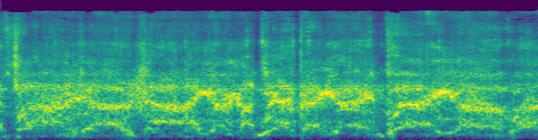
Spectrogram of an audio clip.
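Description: Isolated harsh deathcore vocals: a continuous screamed vocal line with no breaks.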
